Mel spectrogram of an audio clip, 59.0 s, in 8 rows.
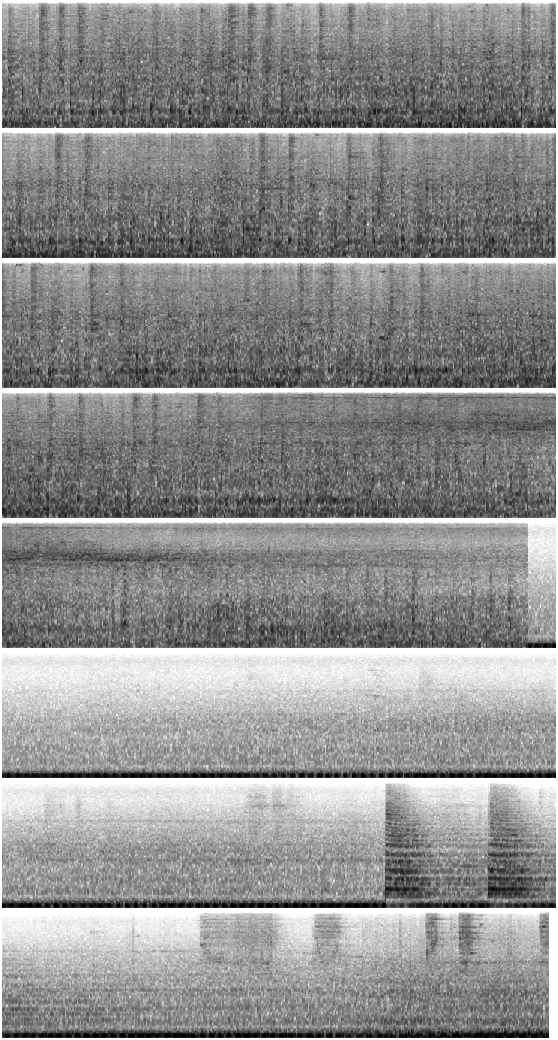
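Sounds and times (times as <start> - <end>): steam locomotive hiss: 0.0 - 36.6, 54.2 - 59.0
wheels clicking over rail joints: 0.0 - 36.6, 54.3 - 59.0.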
